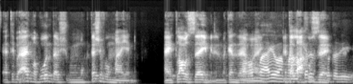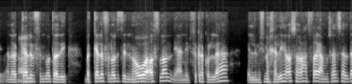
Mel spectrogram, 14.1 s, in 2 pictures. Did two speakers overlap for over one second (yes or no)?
yes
